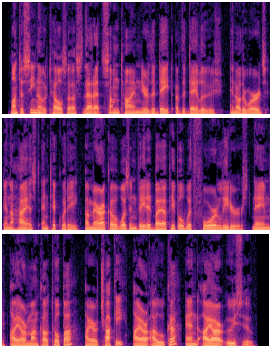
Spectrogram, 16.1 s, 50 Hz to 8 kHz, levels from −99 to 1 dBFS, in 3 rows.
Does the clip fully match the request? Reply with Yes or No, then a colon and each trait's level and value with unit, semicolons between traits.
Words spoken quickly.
No: average, 150 wpm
